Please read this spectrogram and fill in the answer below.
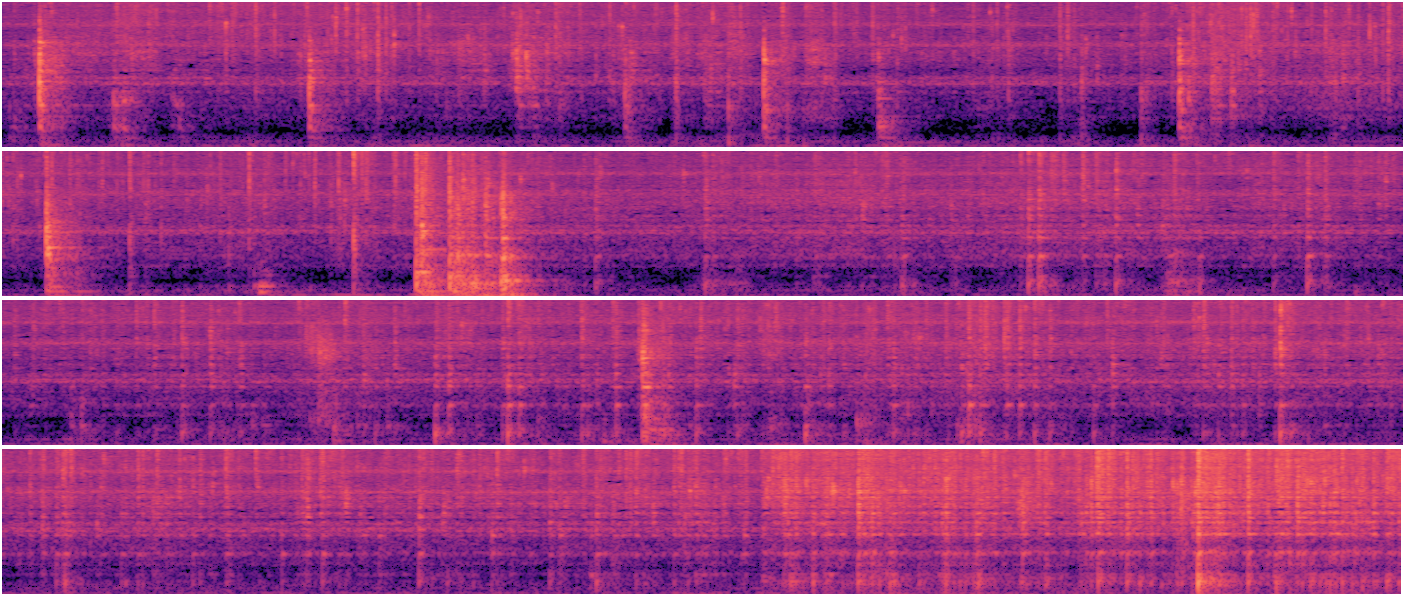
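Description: Food sizzling in a frying pan while a utensil stirs it, with scattered clicks and scrapes against the pan and one louder clatter about nine seconds in. The sizzling grows louder a few seconds before the end.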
